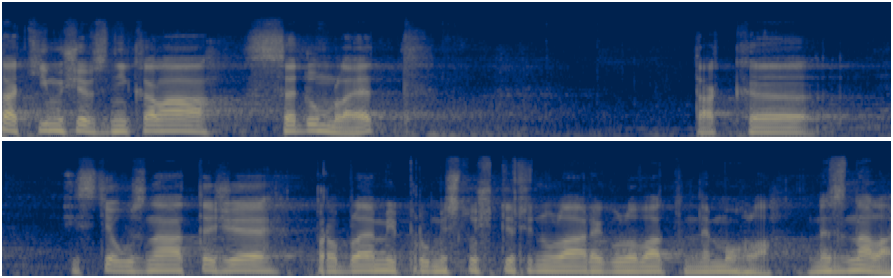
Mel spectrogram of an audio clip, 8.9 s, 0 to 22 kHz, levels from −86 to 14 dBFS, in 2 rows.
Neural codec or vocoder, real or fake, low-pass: none; real; 14.4 kHz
